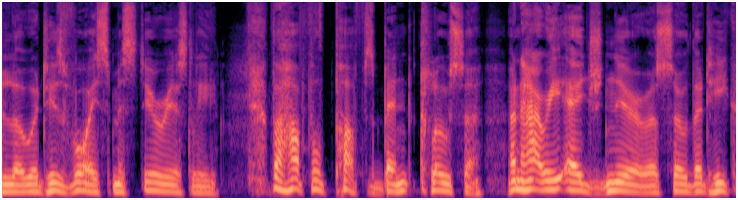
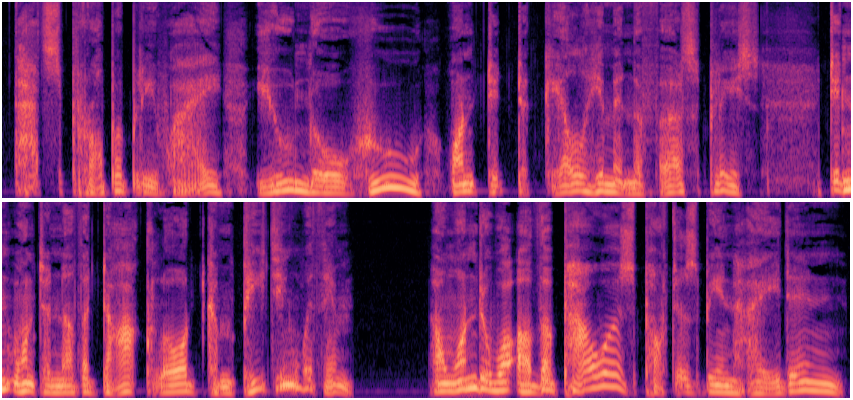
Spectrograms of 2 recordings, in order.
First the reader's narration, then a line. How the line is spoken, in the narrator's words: He dropped his voice until it was barely more than a whisper and said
